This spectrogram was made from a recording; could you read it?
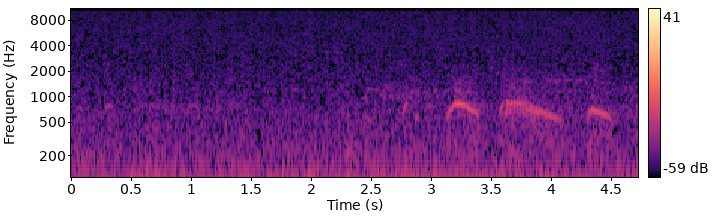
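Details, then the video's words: Wild red junglefowl crowing while being lured to fight a decoy: one faint short crow, a rising note falling into a drawn-out slur, heard near the end over steady low background noise. "Pikat ayam hutan"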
